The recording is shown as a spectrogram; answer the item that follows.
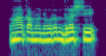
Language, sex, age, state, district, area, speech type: Hindi, female, 60+, Uttar Pradesh, Hardoi, rural, spontaneous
